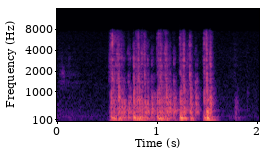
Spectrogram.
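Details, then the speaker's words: Cherry MX Silent switches fitted with switch films to cure their ticking: five soft, muffled keystrokes with dull thuds and no sharp tick or click. "by the way the ticking also occurred in gate Ron housings and Zelia housings so I assume if I use a switch film there it might improve the ticking as well and just I did a bonus my keyboard now has completely switch filmed switches in it and there's no more ticking"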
